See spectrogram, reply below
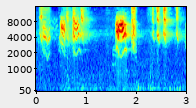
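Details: Calling female Double-collared seedeater, used to stir up males and in female-call contests among breeders; a quick series of high, buzzy chirps and twitters, with one loud burst midway, over faint background hum.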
